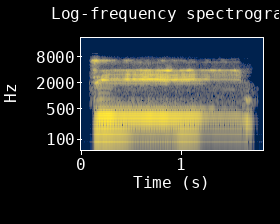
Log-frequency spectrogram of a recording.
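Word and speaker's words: جيم: Jim has to be pronounced when the middle of the tongue strikes with this part of the mouth, upper part of the mouth.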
